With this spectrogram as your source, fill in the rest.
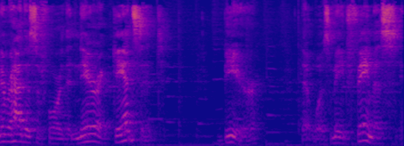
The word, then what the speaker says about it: Narragansett: going to be trying near against uh i said it wrong darn it narragansett beer i looked it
